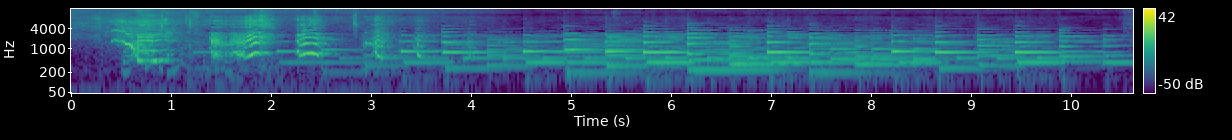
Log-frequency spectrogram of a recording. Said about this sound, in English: He's really sad is the dog.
